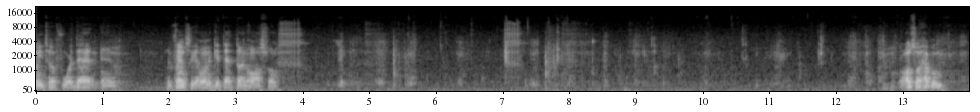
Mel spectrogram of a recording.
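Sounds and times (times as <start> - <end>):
person chewing crunchy chips: 4.4 - 14.0.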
